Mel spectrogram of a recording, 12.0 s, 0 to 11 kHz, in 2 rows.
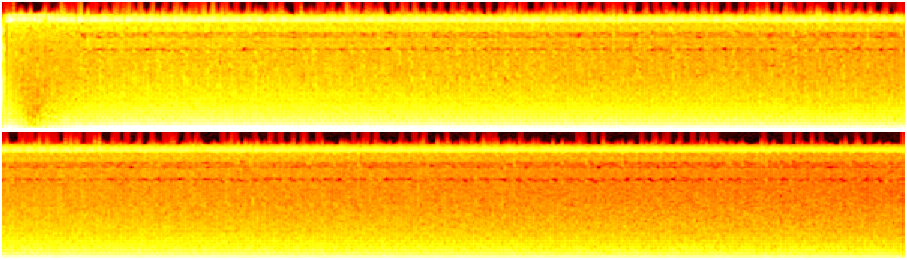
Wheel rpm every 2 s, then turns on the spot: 0, 0, 0, 0, 0, 0.
none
